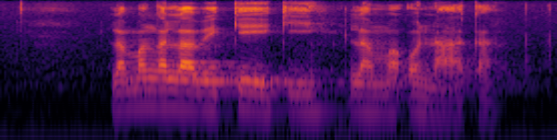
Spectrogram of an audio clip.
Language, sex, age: Tsonga, male, 21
